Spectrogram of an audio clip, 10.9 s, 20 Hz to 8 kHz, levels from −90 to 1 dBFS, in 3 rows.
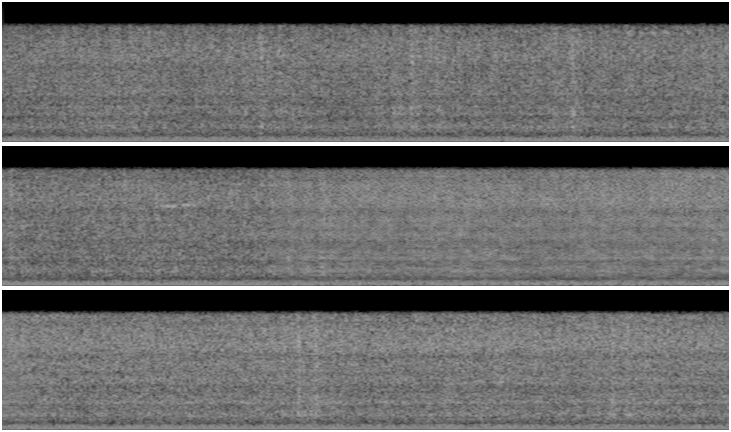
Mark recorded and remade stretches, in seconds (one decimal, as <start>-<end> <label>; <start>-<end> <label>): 0.0-5.0 recorded; 5.0-7.4 remade; 7.4-10.9 recorded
